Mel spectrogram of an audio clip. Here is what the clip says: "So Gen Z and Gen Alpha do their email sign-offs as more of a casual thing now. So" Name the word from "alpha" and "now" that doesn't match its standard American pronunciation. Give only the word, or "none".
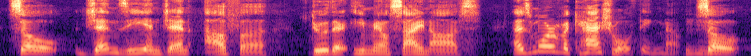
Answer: none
